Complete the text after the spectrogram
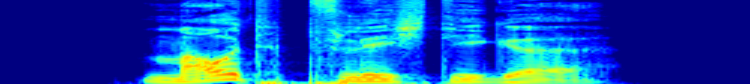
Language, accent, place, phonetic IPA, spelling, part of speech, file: German, Germany, Berlin, [ˈmaʊ̯tˌp͡flɪçtɪɡə], mautpflichtige, adjective, De-mautpflichtige.ogg
- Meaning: inflection of mautpflichtig: 1. strong/mixed nominative/accusative feminine singular 2. strong nominative/accusative plural 3. weak nominative all-gender singular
